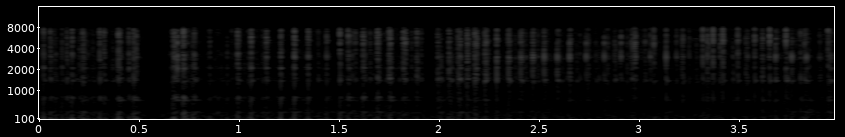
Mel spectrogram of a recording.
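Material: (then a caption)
Cardboard. Long nails scratch and tap along a hollow cardboard tube with a row of plastic pearl beads, held horizontally. The result is a dense, rapid stream of bright, crackly scratches and light taps over a faint low rumble, with a brief pause just after the half-second mark.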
